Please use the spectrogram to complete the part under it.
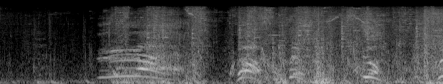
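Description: Ice shatters and cracks.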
